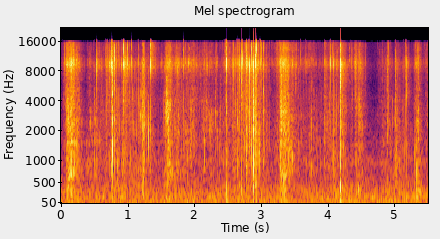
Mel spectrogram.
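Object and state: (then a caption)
Clear slime with confetti sequins. A palm-sized clear slime packed with colorful confetti sequins, soft and solid, is squeezed and kneaded with fingertips and long gold nails. It gives off a steady run of bright, crinkly crackles and sharp little clicks, with almost no low end.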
